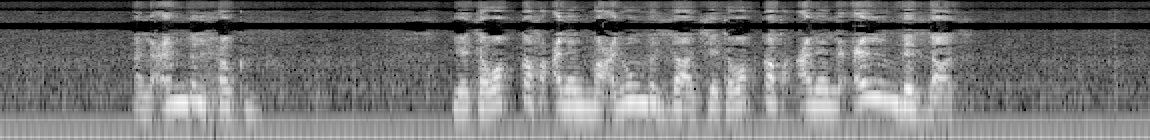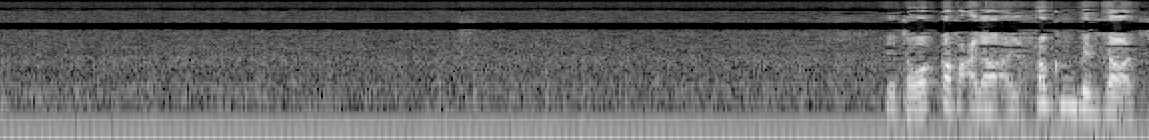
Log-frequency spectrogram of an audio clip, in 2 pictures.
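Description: A man speaks slowly and with emphasis into a microphone, pausing at length between phrases.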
